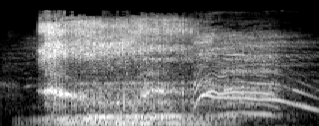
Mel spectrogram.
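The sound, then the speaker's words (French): A single loud, rough roar of a little monster at a village carnival, growling and raspy for about a second, then trailing off into a falling, moaning wail, heard alone. “Mais son rugissement est un peu effrayant. Quand il fait”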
